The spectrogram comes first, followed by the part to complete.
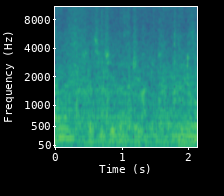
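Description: Low, indistinct voices of people talking, with no shot fired.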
